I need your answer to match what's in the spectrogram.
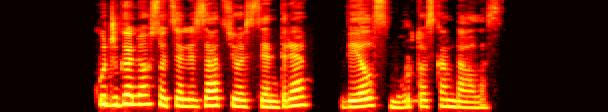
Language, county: Lithuanian, Šiauliai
